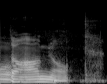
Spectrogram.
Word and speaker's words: Domhnall: Dongnal. Domhnall. I think it's like, I think the H is silent.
